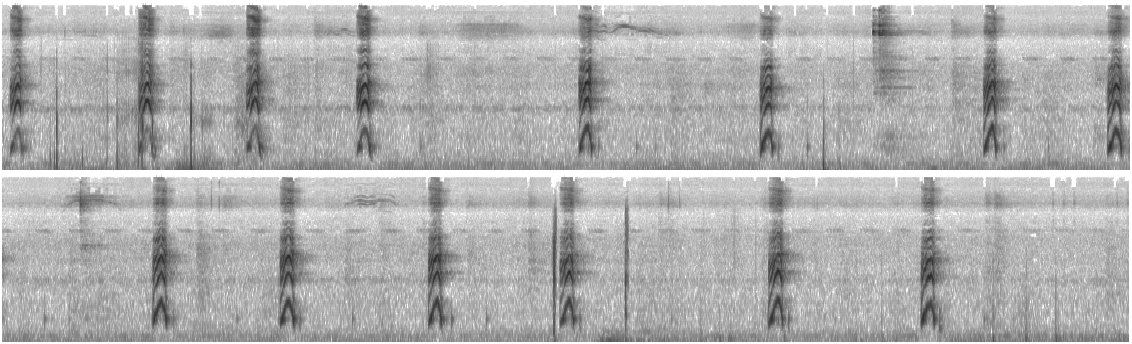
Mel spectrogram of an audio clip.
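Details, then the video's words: A sugar glider, one of a pair, gives short, sharp yapping barks, repeated about once a second. "Sugar Glider - Hero & Heera makes sound"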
